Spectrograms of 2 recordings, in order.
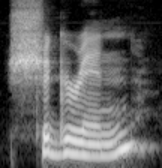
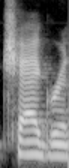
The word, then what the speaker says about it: chagrin: to save others perhaps the fifth one is pronounced chagrin so i don't want to hear anyone say chagrin or anything like that that's a common mispronunciation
